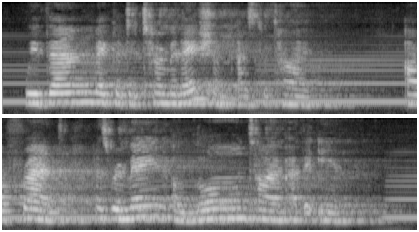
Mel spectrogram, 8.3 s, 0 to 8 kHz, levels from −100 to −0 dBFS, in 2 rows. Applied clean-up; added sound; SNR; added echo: none; Wind instrument, woodwind instrument; 14 dB; reverberation time 2.5 s.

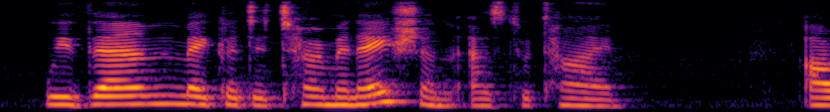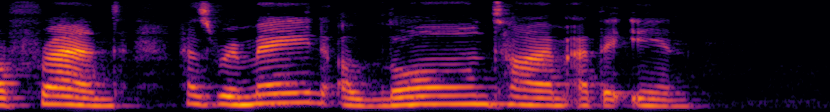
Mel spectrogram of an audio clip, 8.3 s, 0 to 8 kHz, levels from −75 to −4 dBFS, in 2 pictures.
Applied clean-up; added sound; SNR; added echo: none; none; none; none.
